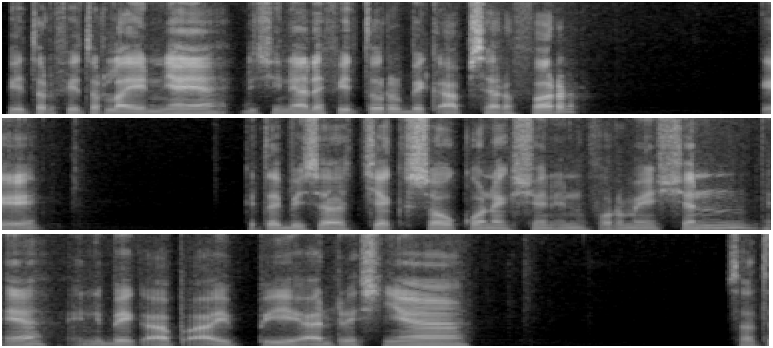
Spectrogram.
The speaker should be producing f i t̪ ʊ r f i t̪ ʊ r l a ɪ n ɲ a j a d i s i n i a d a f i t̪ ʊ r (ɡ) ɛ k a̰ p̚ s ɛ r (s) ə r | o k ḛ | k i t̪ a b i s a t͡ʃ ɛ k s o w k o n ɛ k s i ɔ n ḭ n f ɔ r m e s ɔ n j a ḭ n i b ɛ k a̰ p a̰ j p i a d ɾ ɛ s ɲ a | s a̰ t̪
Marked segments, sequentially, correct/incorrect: incorrect: b, incorrect: f

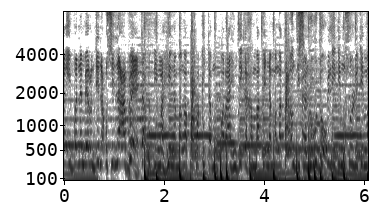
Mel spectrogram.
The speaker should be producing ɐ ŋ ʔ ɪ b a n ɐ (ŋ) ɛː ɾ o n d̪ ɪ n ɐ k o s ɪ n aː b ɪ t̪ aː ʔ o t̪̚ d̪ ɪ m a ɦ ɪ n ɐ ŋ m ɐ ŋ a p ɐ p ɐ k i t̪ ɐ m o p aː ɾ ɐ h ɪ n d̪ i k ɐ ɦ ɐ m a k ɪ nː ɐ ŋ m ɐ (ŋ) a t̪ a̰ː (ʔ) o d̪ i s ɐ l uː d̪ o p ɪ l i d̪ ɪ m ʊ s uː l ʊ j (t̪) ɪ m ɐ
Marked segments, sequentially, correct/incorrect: incorrect: m, correct, correct, correct

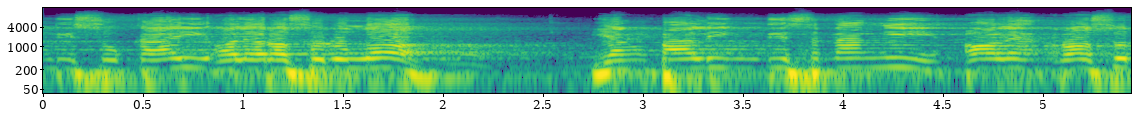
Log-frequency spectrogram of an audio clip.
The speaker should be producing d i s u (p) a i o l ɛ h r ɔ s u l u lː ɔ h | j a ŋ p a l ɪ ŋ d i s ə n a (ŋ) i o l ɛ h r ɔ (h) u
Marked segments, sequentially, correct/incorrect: incorrect: k, correct, incorrect: s

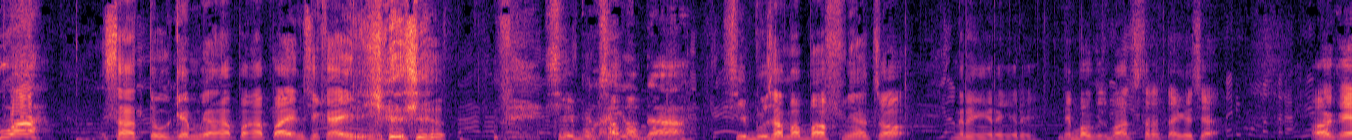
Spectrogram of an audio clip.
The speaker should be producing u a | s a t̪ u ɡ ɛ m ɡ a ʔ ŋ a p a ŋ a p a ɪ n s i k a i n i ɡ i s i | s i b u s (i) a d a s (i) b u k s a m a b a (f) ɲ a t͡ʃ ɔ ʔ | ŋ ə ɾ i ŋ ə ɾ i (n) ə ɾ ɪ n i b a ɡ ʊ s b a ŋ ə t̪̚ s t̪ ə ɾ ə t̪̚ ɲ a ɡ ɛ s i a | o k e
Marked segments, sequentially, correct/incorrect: incorrect: a, correct, correct, incorrect: ŋ

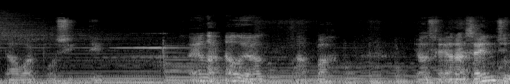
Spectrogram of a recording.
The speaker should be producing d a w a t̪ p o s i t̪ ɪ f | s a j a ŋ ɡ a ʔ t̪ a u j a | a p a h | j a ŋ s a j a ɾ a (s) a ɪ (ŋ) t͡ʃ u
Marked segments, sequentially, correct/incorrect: correct, incorrect: n

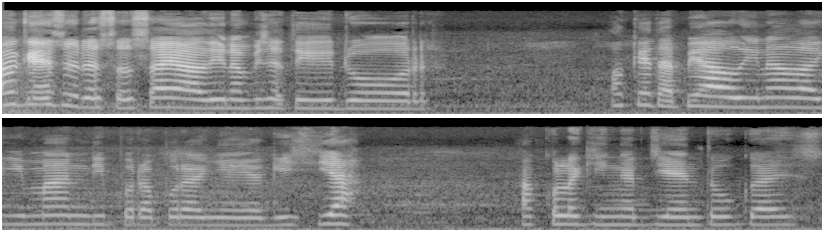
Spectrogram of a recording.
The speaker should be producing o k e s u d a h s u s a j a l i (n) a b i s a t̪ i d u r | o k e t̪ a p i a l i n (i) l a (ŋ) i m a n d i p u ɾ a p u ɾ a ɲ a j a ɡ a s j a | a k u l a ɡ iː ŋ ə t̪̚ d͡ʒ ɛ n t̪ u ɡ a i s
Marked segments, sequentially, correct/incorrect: correct, incorrect: a, incorrect: ɡ

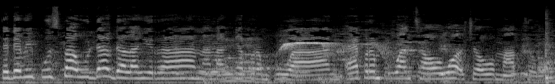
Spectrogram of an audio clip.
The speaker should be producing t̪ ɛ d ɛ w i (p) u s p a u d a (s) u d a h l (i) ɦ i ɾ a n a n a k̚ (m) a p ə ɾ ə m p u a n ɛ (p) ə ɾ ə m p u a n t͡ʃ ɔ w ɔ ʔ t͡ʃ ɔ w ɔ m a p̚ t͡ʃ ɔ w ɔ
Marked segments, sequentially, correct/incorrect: correct, incorrect: none, incorrect: a, incorrect: ɲ, correct

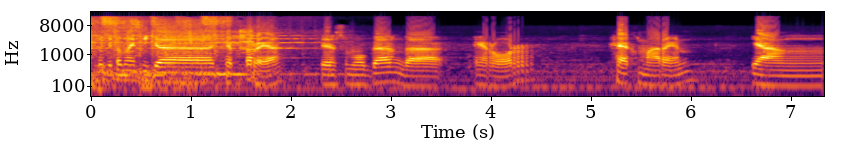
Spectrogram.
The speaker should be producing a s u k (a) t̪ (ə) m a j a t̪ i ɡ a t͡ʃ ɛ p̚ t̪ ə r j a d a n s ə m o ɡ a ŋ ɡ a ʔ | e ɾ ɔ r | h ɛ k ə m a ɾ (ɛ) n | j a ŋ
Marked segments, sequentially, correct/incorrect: incorrect: i, incorrect: a, correct

